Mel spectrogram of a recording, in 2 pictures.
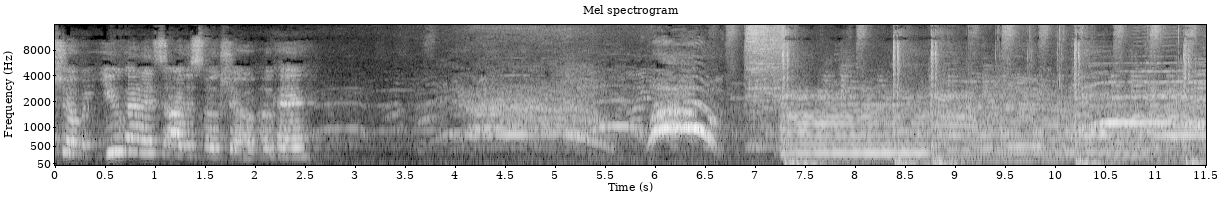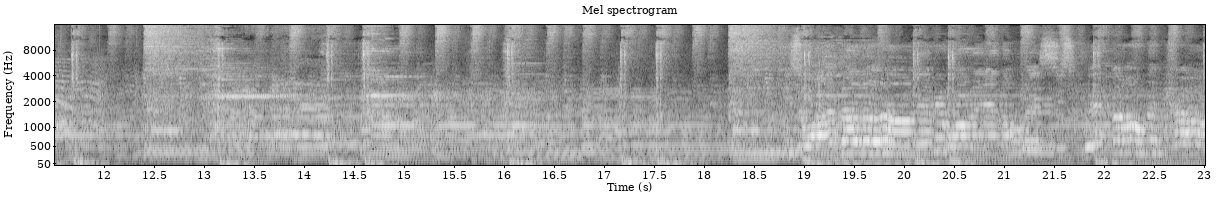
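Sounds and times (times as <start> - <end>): live band playing: 6.6 - 23.0
guitar: 6.9 - 23.0.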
